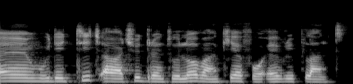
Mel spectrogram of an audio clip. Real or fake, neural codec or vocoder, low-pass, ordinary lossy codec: real; none; 7.2 kHz; none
